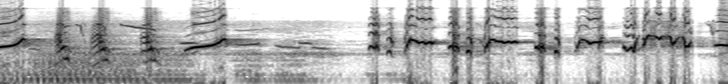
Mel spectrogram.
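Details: Tretes-type oriental magpie-robin singing richly to provoke rivals: rapid whistled slurs and buzzy notes, a low hum under the opening second, then a brief pause and further sharp varied phrases.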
